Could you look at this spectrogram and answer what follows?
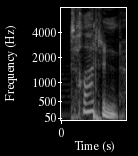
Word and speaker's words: Totten: I'm sorry, that's Totten. How do you say that, Mike? Totten Trilogy.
